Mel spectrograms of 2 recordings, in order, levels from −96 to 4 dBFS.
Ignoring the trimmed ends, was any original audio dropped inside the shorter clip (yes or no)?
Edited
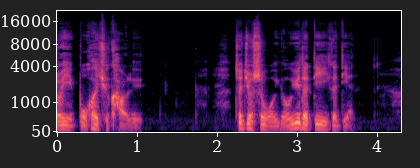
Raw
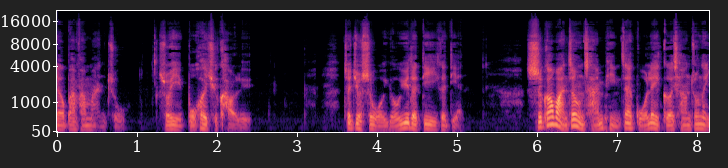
no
